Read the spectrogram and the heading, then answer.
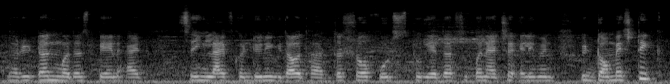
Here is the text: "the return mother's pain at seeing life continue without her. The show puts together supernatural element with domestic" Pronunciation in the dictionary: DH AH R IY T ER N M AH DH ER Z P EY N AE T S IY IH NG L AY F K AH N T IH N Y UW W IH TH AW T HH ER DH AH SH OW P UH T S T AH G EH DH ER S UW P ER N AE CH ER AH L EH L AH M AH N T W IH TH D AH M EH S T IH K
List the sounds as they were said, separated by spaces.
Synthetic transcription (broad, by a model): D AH R IY T ER N M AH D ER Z P EY N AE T S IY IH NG L AY F K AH N T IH N Y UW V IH T AW T HH ER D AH SH OW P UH T S T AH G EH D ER S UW P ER N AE CH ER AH L EH L AH M AH N T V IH D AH M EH S T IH K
